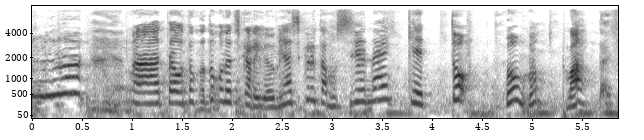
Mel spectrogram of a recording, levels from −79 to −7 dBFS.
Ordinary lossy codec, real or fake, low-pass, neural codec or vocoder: none; fake; 7.2 kHz; codec, 16 kHz, 2 kbps, FreqCodec, larger model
